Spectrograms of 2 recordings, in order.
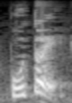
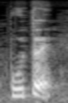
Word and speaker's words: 不对: 不对. 자, 4성이니까 2성으로 바뀌었죠. 不对.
